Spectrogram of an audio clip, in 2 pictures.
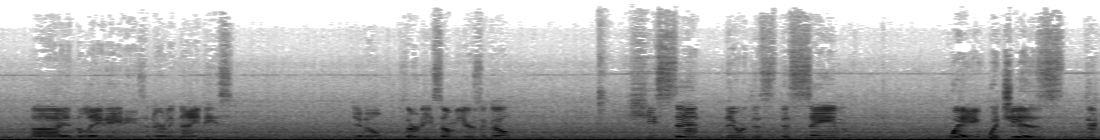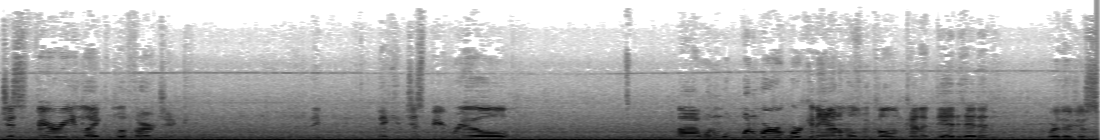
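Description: Steady low drone of a semi-truck cab rolling at highway speed, with a man talking over it in bursts.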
